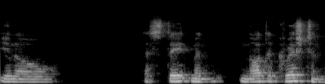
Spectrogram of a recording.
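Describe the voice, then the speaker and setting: A man's fairly high voice in a monotone, flat delivery at a fairly slow pace, with a non-native accent. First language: not English. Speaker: workshop participant. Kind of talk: online group discussion.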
